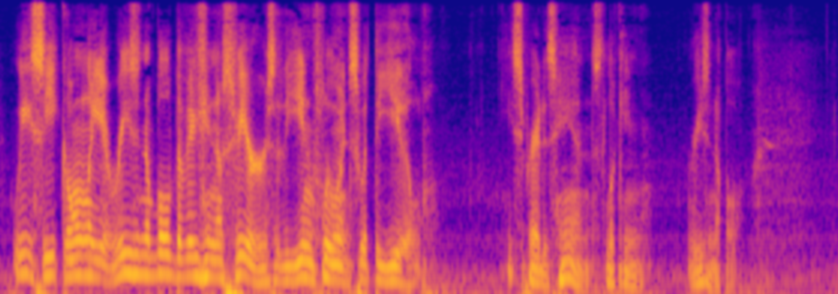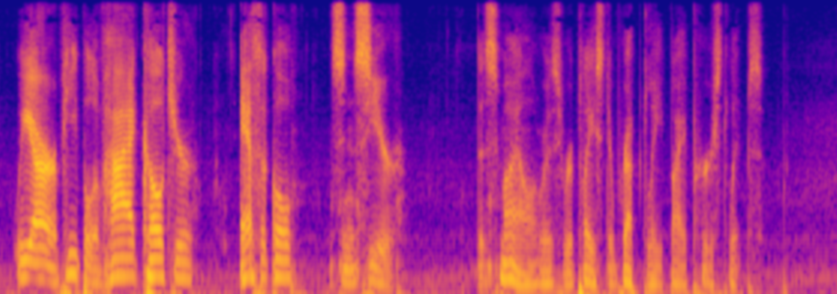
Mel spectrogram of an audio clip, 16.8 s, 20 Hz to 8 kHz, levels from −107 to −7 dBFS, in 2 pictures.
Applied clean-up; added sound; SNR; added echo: none; none; none; none.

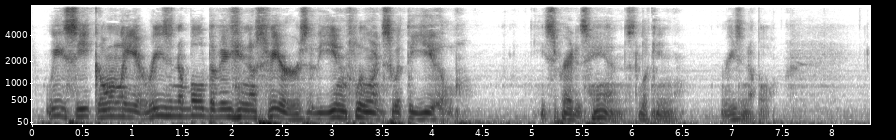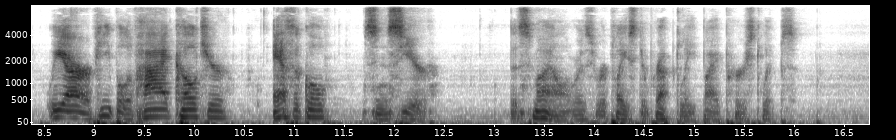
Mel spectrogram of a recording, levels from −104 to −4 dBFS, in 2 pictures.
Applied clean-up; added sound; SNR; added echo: none; none; none; reverberation time 0.2 s.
